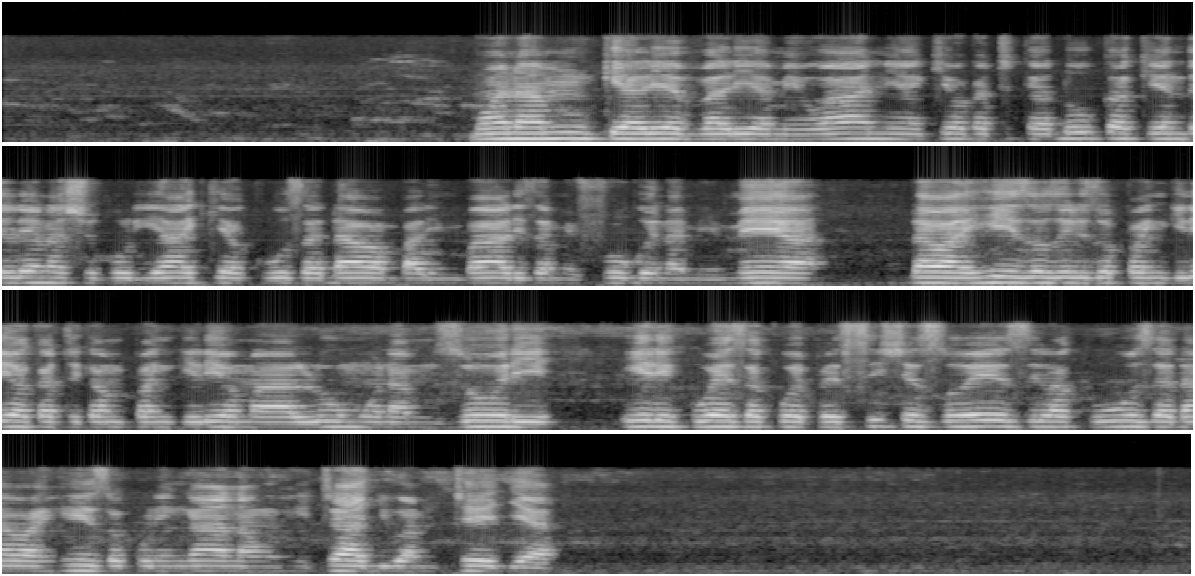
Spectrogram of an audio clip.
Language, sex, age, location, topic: Swahili, male, 25-35, Dar es Salaam, agriculture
